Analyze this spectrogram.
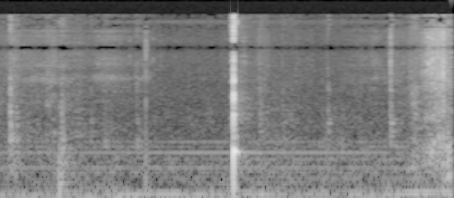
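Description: Stainless brake line's metal banjo fitting being handled at a motorcycle's front brake caliper: faint clicks, and one sharp metallic tap about two and a half seconds in that rings briefly.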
